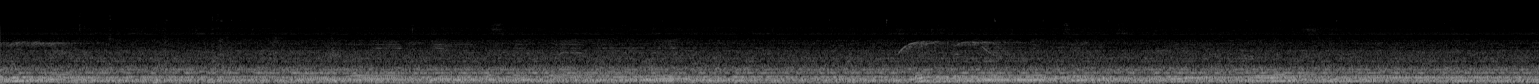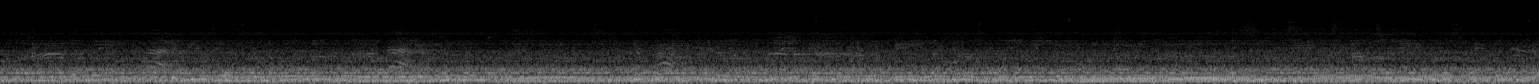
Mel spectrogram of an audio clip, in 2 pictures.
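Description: Indistinct murmur of voices with a steady hum beneath it, in a large indoor arena.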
